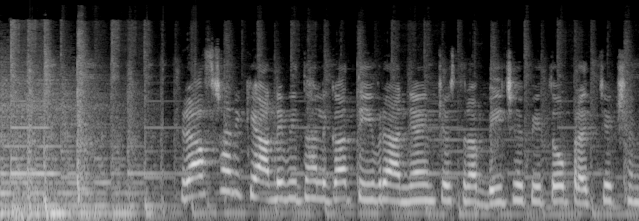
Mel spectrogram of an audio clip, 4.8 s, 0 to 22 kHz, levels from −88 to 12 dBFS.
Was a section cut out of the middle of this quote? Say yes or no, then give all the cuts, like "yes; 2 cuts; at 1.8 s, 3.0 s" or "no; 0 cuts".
yes; 1 cut; at 1.0 s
